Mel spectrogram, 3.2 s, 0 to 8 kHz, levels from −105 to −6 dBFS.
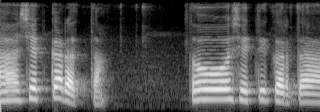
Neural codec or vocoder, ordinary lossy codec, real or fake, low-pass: none; none; real; 7.2 kHz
